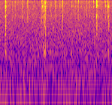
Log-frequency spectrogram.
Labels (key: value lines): label: ambient
recorder: HydroMoth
